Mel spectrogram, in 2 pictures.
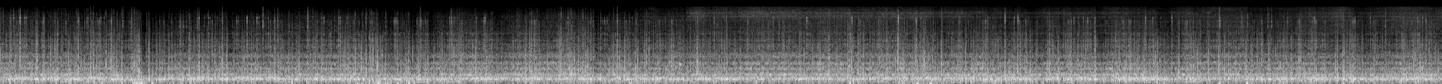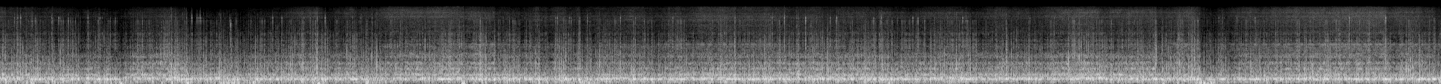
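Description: A vehicle engine running steadily at a constant speed, a continuous hum with noise under it and no change in pitch.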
